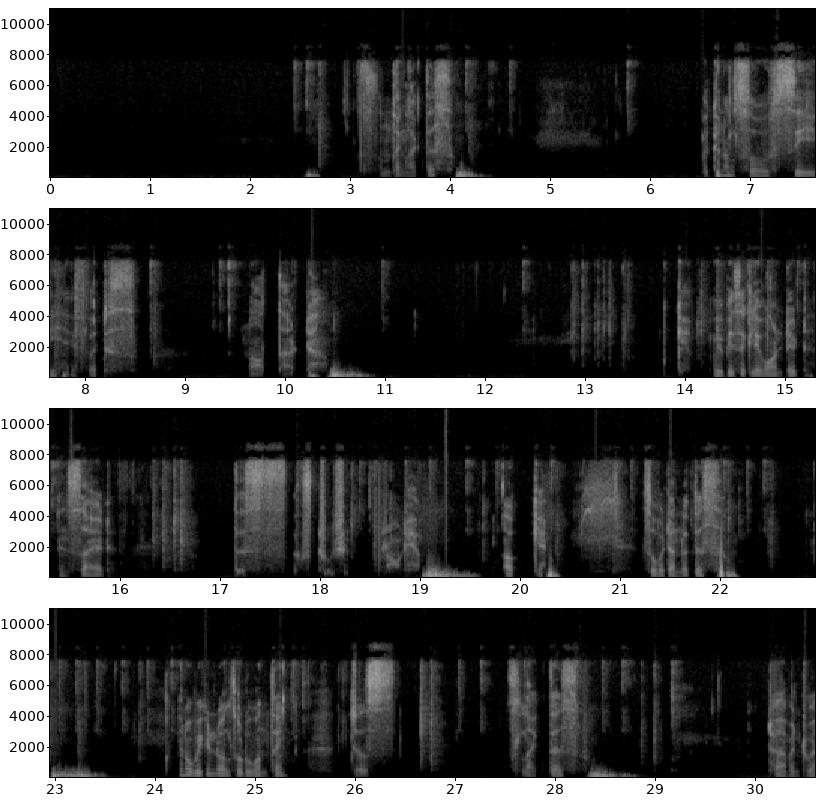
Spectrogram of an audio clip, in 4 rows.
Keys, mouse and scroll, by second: 3.0 middle click, 3.9 shift+middle click, 4.6-5.7 middle drag, 7.1 KP_7, 7.5 shift+z, 8.3 shift+middle click, 10.9-12.3 middle drag, 12.8 KP_7, 13.2 shift+z, 14.1 shift+z, 14.6 Tab, 15.0 click, 16.2 g, 18.7 shift+z, 19.1 middle click, 19.7 middle click, 21.0 middle click, 21.8 middle click, 22.2 shift+middle click, 23.0 shift+middle click, 23.4 middle click, 23.8 shift+middle click, 25.1 Tab, 26.6 /, 27.0 middle click, 27.6 shift+middle click, 28.4 middle drag, 28.8 Tab.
